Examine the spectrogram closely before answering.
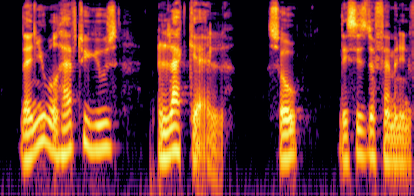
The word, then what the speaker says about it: laquelle: So basically same rule, QU, U is not pronounced here. And then you've got this double L-E. Well, phonetically here, it is the same as what we have here. So, laquelle.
